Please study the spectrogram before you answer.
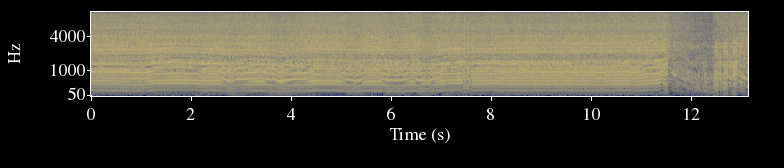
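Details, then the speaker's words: Poulan 1800 Wood Shark chainsaw after carburetor rebuild, hand-filed chain, cutting wood: buzzy two-stroke runs strong and even, pitch dipping and recovering under the cut, revs down cleanly; healthy. "this definitely ain't winning any races and you could probably see the chips coming off of that Locus Chain's good"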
